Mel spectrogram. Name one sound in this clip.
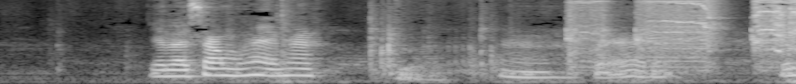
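A screwdriver scrapes and clicks against a screw.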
